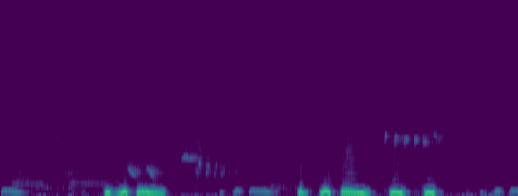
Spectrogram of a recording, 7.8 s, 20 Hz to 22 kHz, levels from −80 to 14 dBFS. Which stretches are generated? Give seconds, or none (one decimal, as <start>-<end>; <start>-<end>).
0.0-1.5; 2.3-3.9; 4.9-5.6; 6.8-7.8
